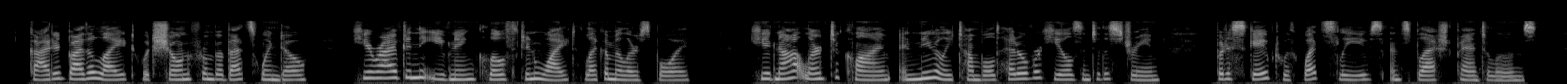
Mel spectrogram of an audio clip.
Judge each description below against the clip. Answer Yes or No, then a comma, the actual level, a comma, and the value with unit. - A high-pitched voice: Yes, high, 225 Hz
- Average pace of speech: Yes, average, 170 wpm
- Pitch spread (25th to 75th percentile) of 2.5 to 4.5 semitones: Yes, average, 3.0 semitones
